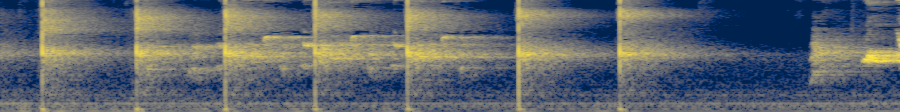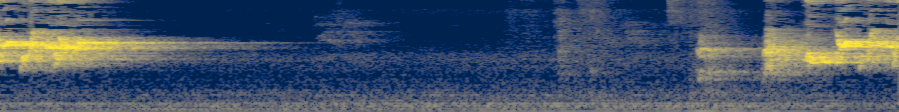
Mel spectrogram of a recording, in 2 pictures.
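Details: Male bulbul of nine months, bred by its keeper, performing learned song. Six evenly spaced sharp clicks lead into a fluid warbled phrase. Silence follows, then a fresh phrase begins at the end.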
